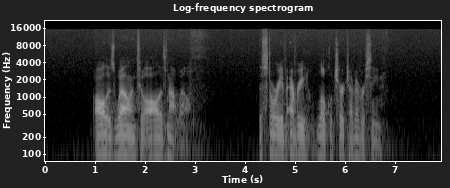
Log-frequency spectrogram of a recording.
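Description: A man speaks calmly into a microphone, heard over loudspeakers in a large room.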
